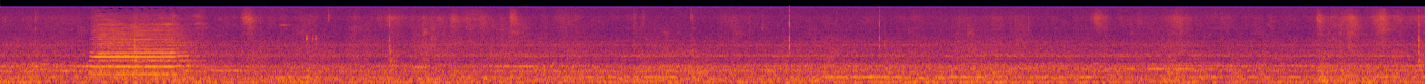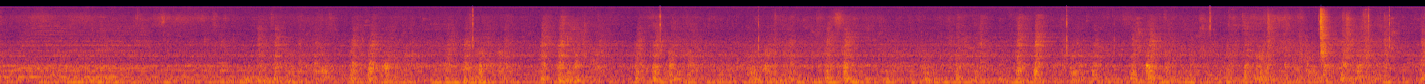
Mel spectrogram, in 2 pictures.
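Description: Suburban passenger train running along the line, heard from inside a carriage: a steady rumble of wheels on rail with the clickety-clack of rail joints. A short train horn blast sounds about a second in.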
